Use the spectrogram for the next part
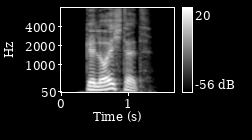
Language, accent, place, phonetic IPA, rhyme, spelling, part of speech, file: German, Germany, Berlin, [ɡəˈlɔɪ̯çtət], -ɔɪ̯çtət, geleuchtet, verb, De-geleuchtet.ogg
- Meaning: past participle of leuchten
